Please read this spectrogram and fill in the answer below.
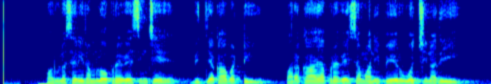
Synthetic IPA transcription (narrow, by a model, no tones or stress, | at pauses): pɐɾulɐʃɐɾiːɾɐmlo̞ːpɾɐʋeːʃiɲt͡ʃe̞ːʋid̪jɐkaːbɐʈːipɐɾɐkaːjɐpɾɐʋɛːʃɐmɐnipe̞ːɾuʋɐt͡ʃːinɐd̪i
